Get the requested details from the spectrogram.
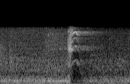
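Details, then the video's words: Odysseus, a puppy, answers the dominating dog Penelope during play with a single high, squeak-like bark lasting a fraction of a second, set against quiet indoor room tone. "odie puppy bark"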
